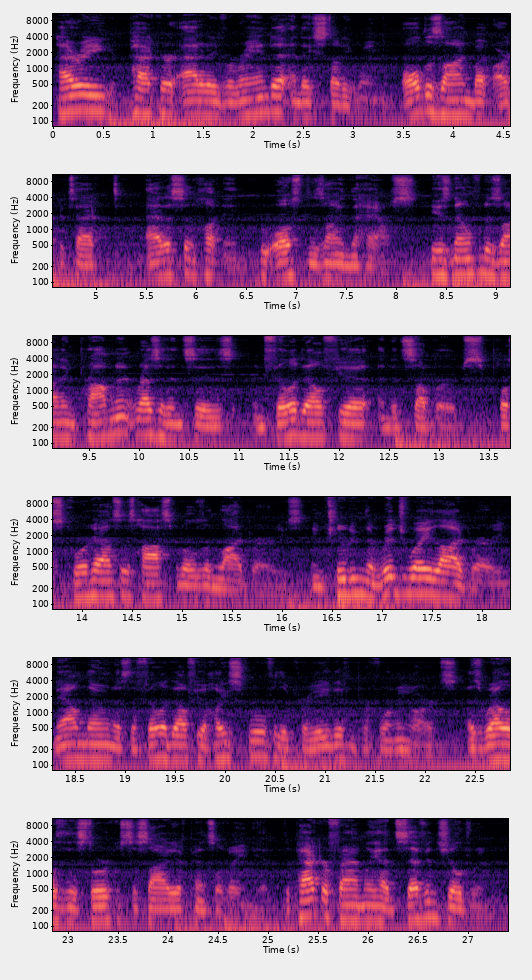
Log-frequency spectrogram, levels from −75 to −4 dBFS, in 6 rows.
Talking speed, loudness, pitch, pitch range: 150 wpm, -29 LUFS, 120 Hz, 105-130 Hz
